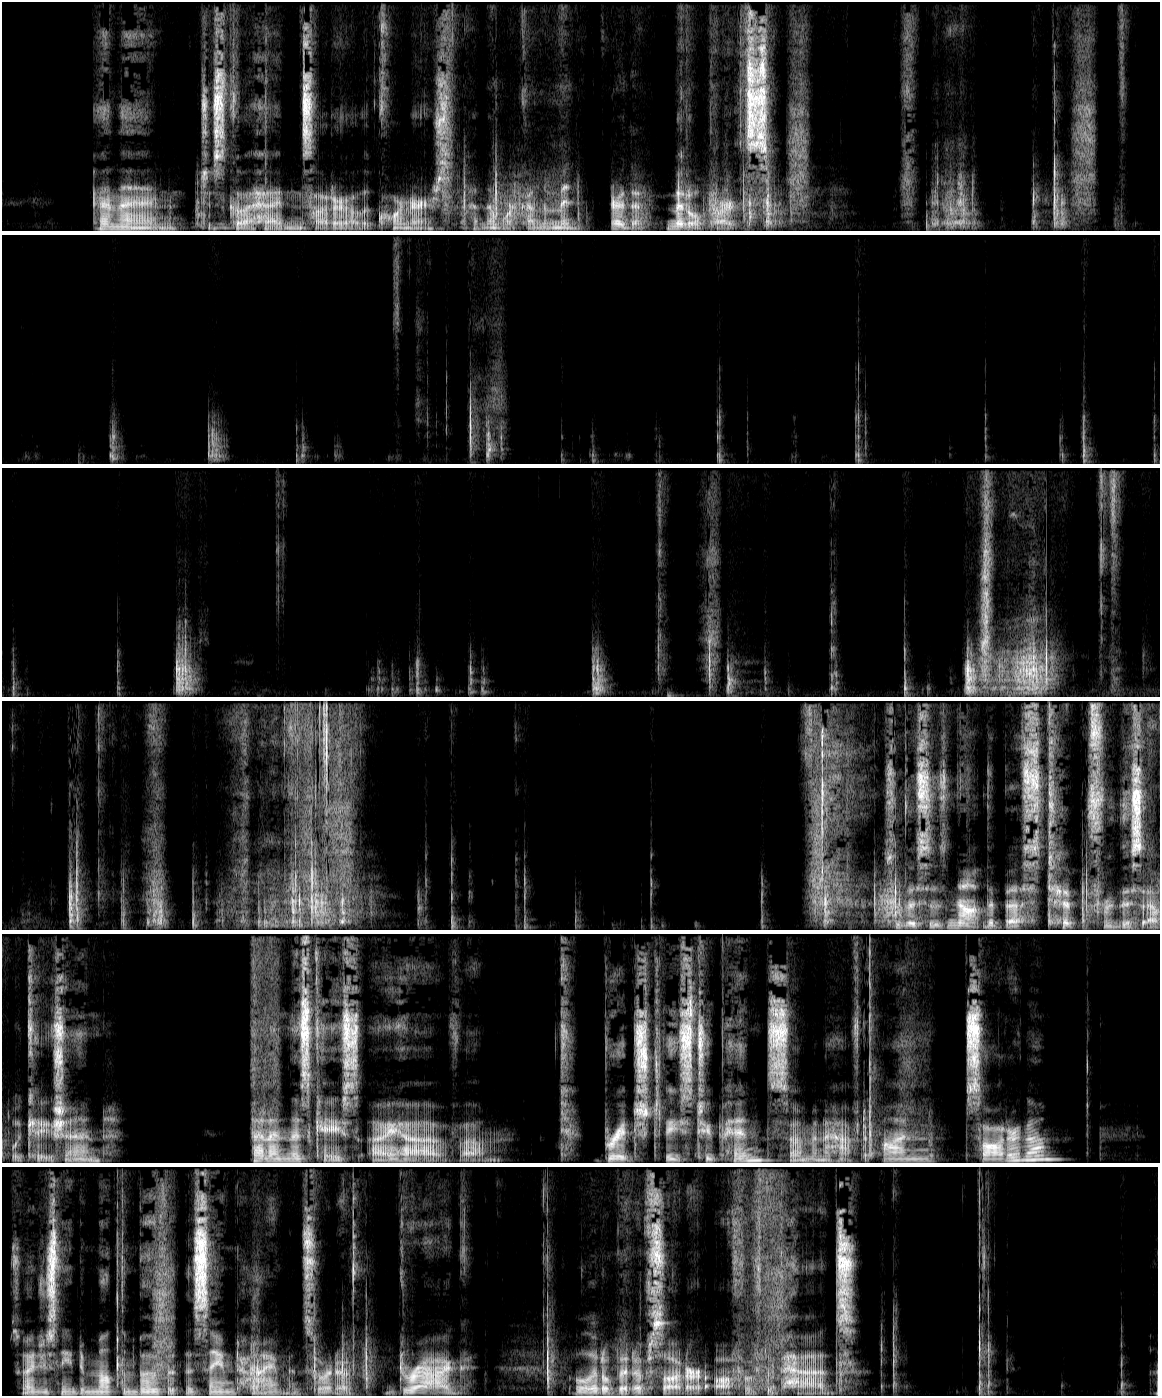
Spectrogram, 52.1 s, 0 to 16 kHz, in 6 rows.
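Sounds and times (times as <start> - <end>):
scraping rustles: 24.6 - 29.0.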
